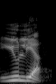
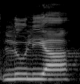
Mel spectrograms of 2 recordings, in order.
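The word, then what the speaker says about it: Iulia: Pronounce Yulia. Yulia. And the spellings are I-U-L-I-A. So I Thank क्यों God मतलब? you know. I mean, why I? Thank God. Everyone is calling me Lulia, but Lolia I like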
